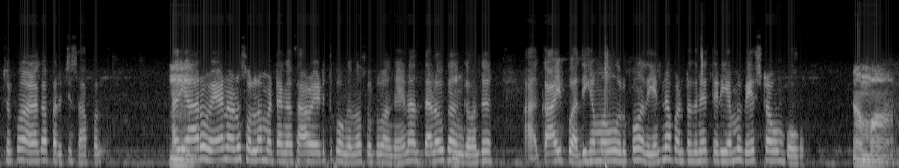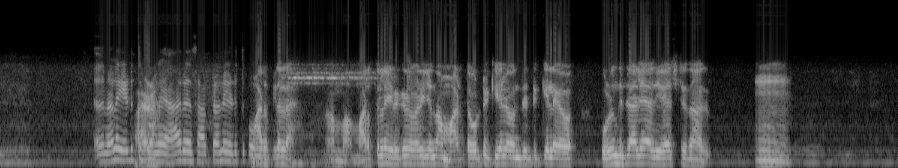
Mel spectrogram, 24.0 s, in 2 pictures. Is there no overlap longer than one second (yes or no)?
yes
